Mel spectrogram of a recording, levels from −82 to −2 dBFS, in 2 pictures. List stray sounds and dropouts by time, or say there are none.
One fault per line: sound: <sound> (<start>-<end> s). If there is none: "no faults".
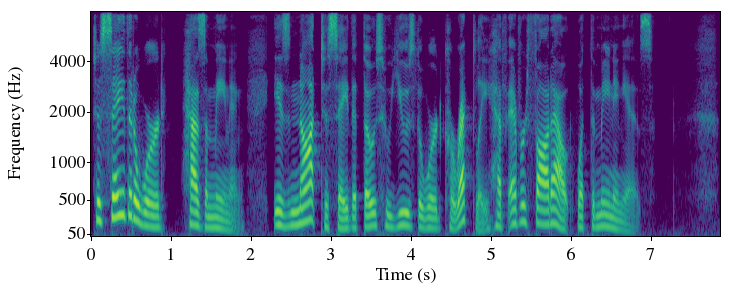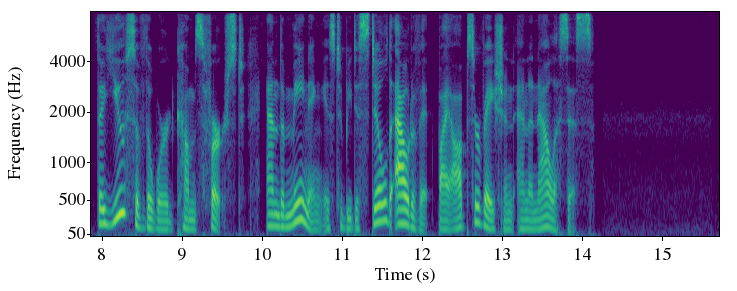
no faults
